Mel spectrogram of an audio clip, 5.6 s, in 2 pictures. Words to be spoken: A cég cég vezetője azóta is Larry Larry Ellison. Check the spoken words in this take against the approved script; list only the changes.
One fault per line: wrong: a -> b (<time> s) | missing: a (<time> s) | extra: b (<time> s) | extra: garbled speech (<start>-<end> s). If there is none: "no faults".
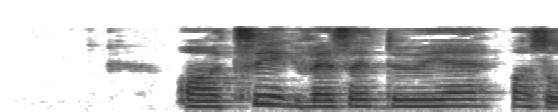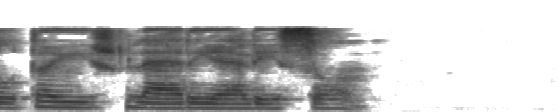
missing: cég (1.5 s)
missing: Larry (3.9 s)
